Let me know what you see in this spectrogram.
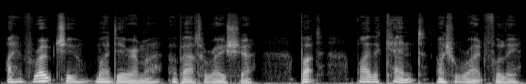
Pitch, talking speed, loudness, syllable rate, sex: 105 Hz, 195 wpm, -19 LUFS, 5.7 syllables/s, male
